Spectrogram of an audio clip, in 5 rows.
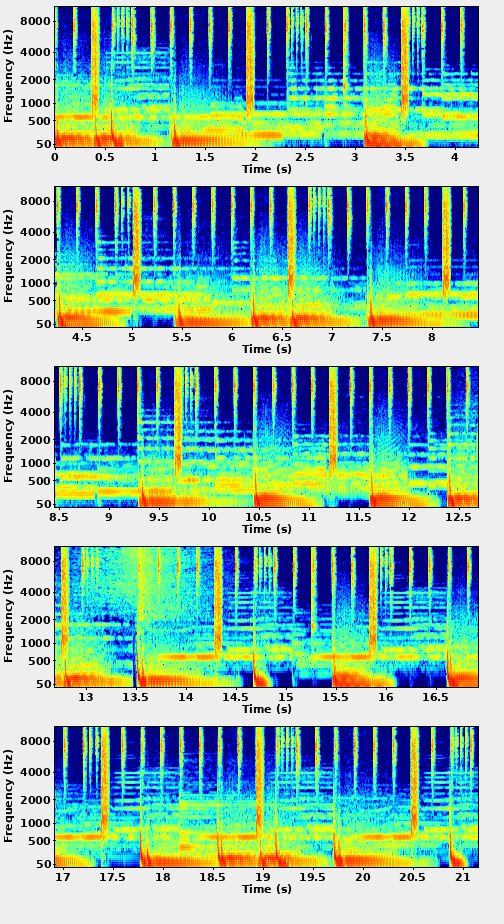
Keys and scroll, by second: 12.0 ctrl+d, 16.7 ctrl+t.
